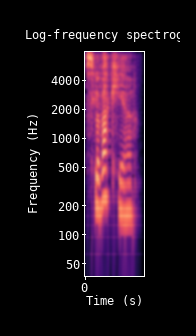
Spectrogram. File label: "Slovakia", spoken; europe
